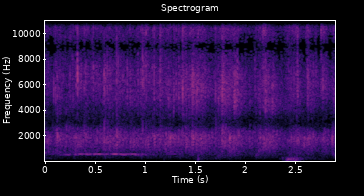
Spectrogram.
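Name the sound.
audience applause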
